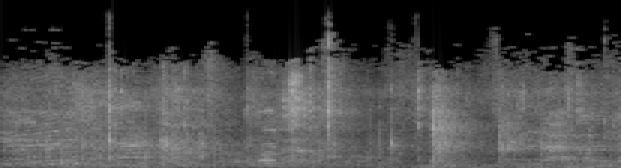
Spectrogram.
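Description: Indistinct chatter of several children in a large, echoing hall, with a few short knocks and rustles from handling.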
